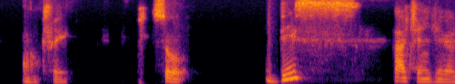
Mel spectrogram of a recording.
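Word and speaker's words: Entrez: So on-trace is spell this, and this is how you pronounce it, on-trace.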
